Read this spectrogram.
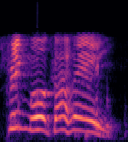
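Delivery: high, loud, slow teasing shout. Pretend. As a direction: call it out playfully. Joking loud advice.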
